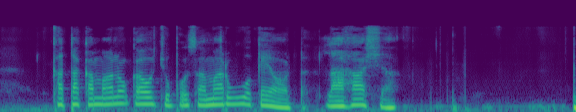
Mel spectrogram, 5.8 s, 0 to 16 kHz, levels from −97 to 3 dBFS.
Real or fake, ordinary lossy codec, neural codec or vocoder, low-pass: fake; none; codec, 16 kHz, 2 kbps, X-Codec, WavLM features, trained on Multilingual LibriSpeech; 7.2 kHz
